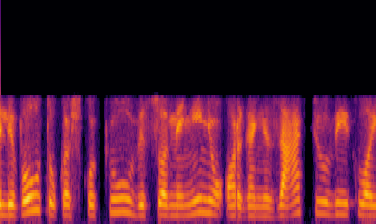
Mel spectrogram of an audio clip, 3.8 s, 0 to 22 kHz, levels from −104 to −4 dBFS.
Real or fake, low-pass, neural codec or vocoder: real; 3.6 kHz; none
